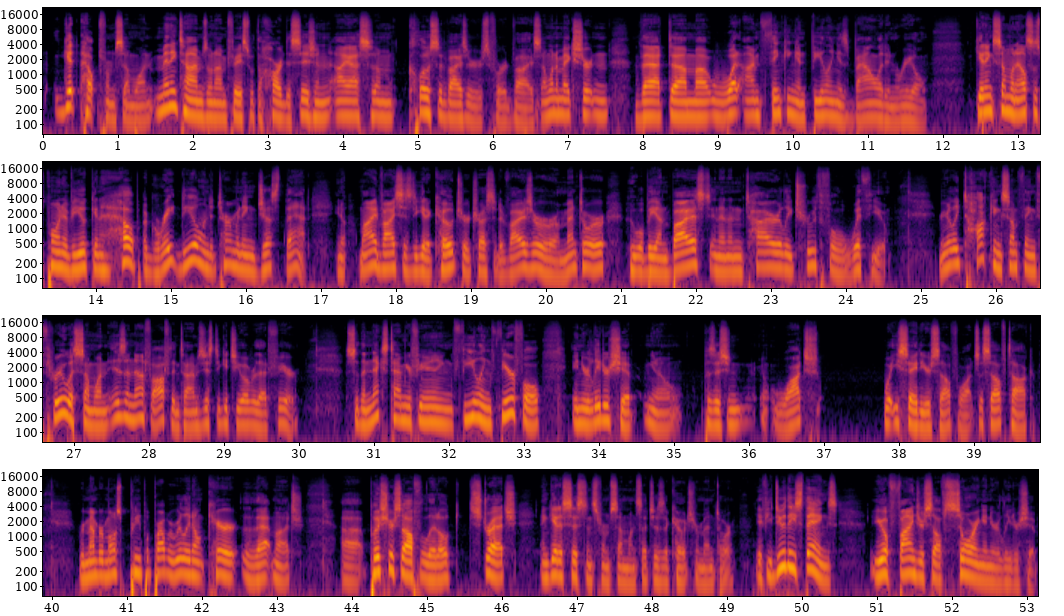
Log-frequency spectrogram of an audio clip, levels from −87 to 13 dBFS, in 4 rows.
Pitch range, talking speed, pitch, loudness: 130-165 Hz, 175 wpm, 145 Hz, -20 LUFS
